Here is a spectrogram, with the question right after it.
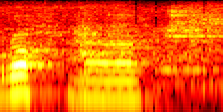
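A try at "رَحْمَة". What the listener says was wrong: Rahmata dulu. Ya, rahmata. Huruf terakhirnya berubah jadi Ya, jadi yang diperhatikan di situ hak sakinah sudah betul, cuman di situ tidak ada huruf mad jadi tidak perlu dipanjangkan. Ya, ini memang biasanya yang banyak terjadi kesalahan di situ. Karena mungkin biasa memanjangkan huruf ketika waqaf. Nah, biasanya huruf terakhirnya juga meskipun nggak ada mat, ketarik biasanya. Nah, coba diperbaiki nafsihir rahmah.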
